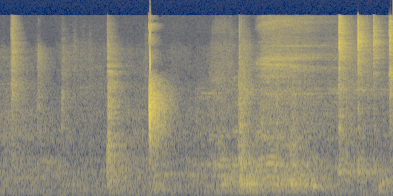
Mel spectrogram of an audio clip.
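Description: A cue strikes a billiard ball nearby with a sharp click.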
